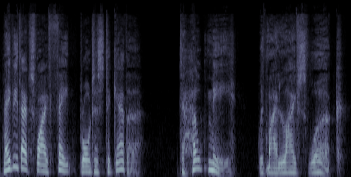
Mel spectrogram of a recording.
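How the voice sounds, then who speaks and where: An actor playing an ambitious, vain medieval painter in a video game, speaking in an articulate, theatrical and persuasive way. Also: male voice, mid-range voice, wildly swooping pitch, slow, breathy edge, exaggerated voice. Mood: proud, persuasive. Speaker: painter character. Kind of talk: video game cutscene dialogue.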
